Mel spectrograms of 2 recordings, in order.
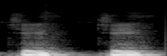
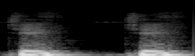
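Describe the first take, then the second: The two takes are said the same way.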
